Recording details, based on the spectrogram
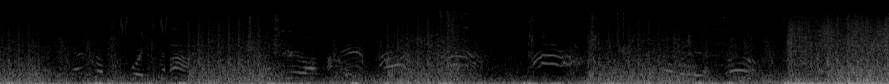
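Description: Halo Reach battle gunfire crackles in dense, continuous bursts with scattered explosions, layered under bits of in-game radio chatter throughout.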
